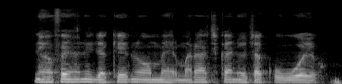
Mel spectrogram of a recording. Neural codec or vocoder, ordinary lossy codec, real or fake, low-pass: vocoder, 44.1 kHz, 128 mel bands, Pupu-Vocoder; AAC, 48 kbps; fake; 14.4 kHz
